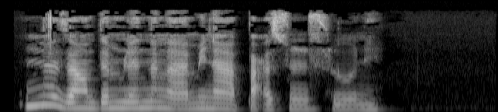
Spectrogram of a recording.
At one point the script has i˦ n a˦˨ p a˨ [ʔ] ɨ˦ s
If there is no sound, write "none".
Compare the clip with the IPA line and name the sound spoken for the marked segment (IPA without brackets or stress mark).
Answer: ʔ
